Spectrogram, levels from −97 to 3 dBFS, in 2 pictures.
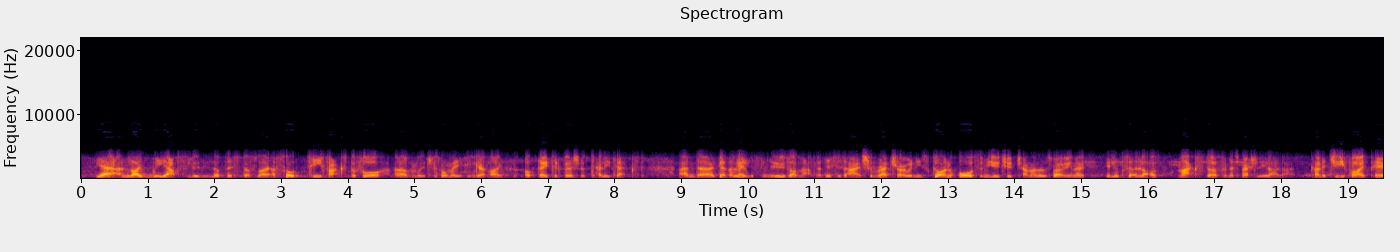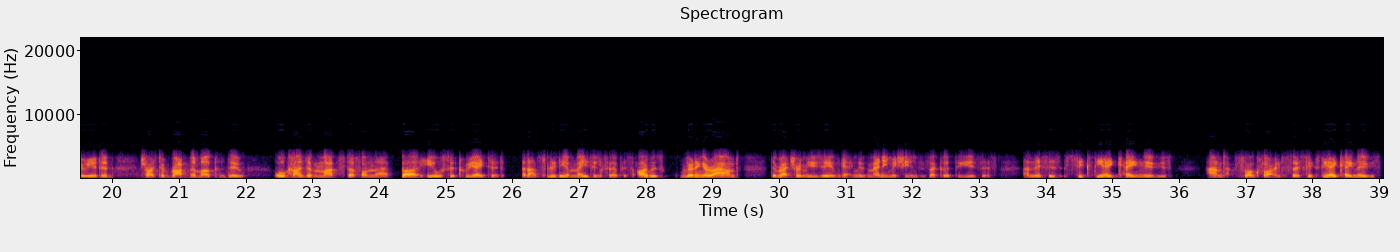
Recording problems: phone-call audio; poor line; nothing above 3.5 kHz
traffic noise; faint; until 22 s; 30 dB below the speech

